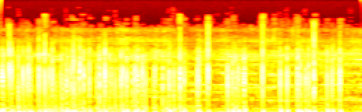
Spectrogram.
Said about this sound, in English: Washington, D.C. hosting its own New Year's Eve celebration with fireworks over the nation's capital last night.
